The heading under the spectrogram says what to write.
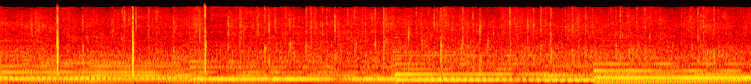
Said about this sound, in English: Yeah, come on, give them a great round of applause.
